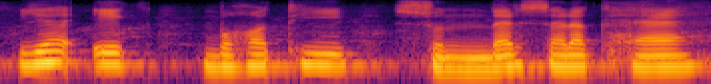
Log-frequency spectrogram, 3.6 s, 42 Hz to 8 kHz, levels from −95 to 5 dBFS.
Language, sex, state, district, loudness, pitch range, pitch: Hindi, male, Bihar, Patna, -17 LUFS, 130-150 Hz, 135 Hz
